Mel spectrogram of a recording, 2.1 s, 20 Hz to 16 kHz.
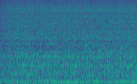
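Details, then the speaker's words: V6 at idle, cylinder five injector stuck closed (no pencil hump, high secondary spark line): steady idle with slight unevenness in its pulse; no-fuel misfire on cylinder five. "this fuel injector is stuck closed that's why we have a high spark line in our secondary waveform that's why we have a misfire on this car"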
